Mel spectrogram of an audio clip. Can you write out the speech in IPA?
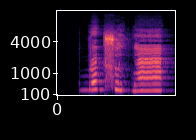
bəɡ sʷĩkɡœ̃

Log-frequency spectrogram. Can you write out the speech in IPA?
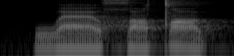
wæ χʷətˤu

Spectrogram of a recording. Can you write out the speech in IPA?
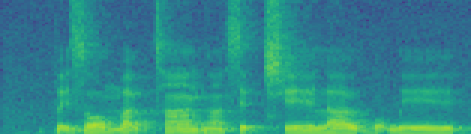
pḛ˦˨zɔ˦ma̰˦˨ʊ̯ tʰã˦ɡã˨sʰɪ˦ʔ t͡ɕʰe˦ɪ̯la˦ʊ̯bɔ̰˦˨we˦ɪ̯

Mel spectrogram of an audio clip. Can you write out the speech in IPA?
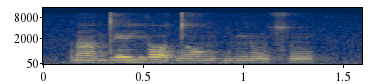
ɾã˧de˦jɔ˦˨dɔ̃˧ ɡ͡bĩ˧ɾũ˨sũ˧

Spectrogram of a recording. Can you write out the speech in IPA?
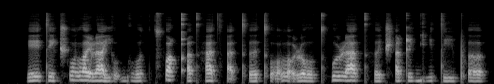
e tet͡ʃʼu lˠeɭajo̰ ɡʱott͡sʼo qʼət̪ʰat͡sʼa̰ tʼətʼo̰lˠo̰ ɭot̪ʰuɭa t̪ʰət͡ʃʼaʈiɡʱi tipʼʌ

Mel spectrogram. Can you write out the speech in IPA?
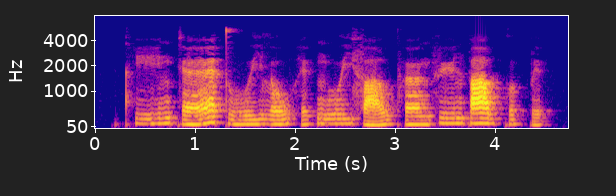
t̪ʰiː˨˧nkɛː˨˥ t̪uː˨˧j lo˨˥whɪ˨˥k̚ŋuː˧j faː˨˥wpʰœː˧ŋfyː˥npaː˥w kʊ˧k̚pɪ˨k̚

